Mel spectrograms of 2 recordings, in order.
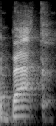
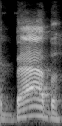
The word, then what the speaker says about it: back: So if you say my back hurts, it sounds like you're saying my bab hurts. So what do? We kind of do half of the K sound. And what we do is we stop the word by closing our throats.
